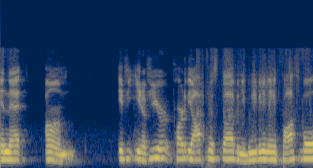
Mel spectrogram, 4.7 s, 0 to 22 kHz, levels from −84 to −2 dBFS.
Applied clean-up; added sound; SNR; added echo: neural separator model SepFormer DNS4.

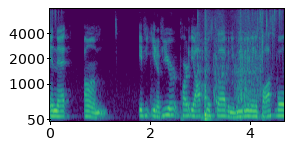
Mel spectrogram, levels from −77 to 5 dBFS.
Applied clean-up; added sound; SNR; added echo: none; Water / Splash, splatter; 9 dB; reverberation time 0.5 s.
